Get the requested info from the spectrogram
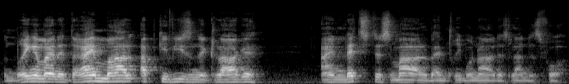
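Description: An actor in a German radio play, playing a proud, stubborn horse dealer who demands justice in solemn, formal speech. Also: male voice, lowish voice, unhurried, lightly acted. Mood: restrained resolve.

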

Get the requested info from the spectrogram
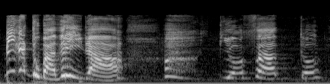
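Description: Man playing shrill, indignant older Argentine mother. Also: wildly swooping pitch, slow, pushed and bright, no echo, heavily acted. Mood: desperate. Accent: Rioplatense Argentine. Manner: vulgar, complaining, insistent. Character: indignant, meddling older mother, loud and melodramatic. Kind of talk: broad audio comedy sketch.

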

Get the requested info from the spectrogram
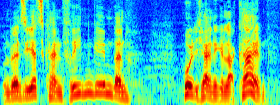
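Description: A pompous, oily aristocrat, with a very animated, swooping delivery. He is affected and mannered in his courtesy, in 1950s radio drama style. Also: fairly high pitch, fast. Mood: indignant, flustered. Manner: pompous, affected, flustered politeness. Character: oily, pompous baron, a thieving ladies' man. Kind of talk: 1950s German radio play acting.

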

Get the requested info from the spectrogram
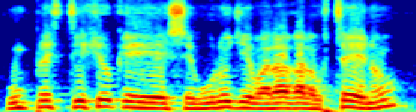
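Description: A man's voice: on the high side, fairly even intonation, normal speed, a little mellow. A man hosting a radio interview, asking questions formally and politely. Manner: formal, uses usted. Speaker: radio host.

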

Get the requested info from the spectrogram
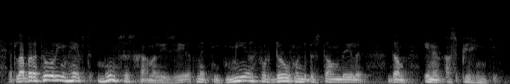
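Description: An actor playing a cynical police inspector in a radio drama, blunt, sardonic and colloquial. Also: male voice, medium pitch, very animated, brisk, breathy edge, heavily acted. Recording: muffled phone-like old radio recording.

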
